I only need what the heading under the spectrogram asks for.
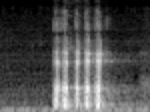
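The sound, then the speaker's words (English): A person imitates a sheep with a single wavering bleat, a quick tremolo of about five pulses lasting half a second, fairly loud, with no other talking. “I practiced that, by the way.”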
